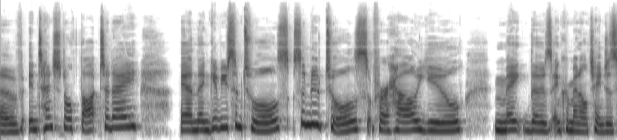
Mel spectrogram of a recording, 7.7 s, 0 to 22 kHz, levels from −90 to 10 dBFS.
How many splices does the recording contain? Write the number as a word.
zero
